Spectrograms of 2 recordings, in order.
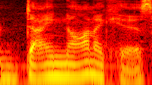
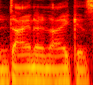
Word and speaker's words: Deinonychus: know the Deinonychus our Deinonychus I'm sorry I've always mispronounced that so I've always been calling it a dino Naik is for like ever the Deinonychus is actually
